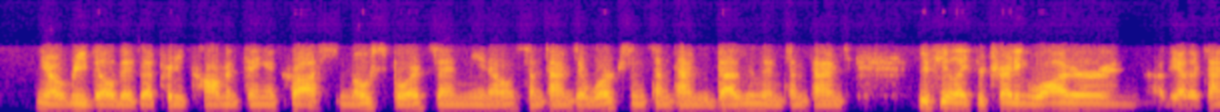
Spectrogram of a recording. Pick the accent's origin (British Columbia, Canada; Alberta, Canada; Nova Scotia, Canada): British Columbia, Canada; Vancouver; I grew up obviously in Vancouver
